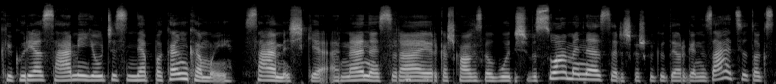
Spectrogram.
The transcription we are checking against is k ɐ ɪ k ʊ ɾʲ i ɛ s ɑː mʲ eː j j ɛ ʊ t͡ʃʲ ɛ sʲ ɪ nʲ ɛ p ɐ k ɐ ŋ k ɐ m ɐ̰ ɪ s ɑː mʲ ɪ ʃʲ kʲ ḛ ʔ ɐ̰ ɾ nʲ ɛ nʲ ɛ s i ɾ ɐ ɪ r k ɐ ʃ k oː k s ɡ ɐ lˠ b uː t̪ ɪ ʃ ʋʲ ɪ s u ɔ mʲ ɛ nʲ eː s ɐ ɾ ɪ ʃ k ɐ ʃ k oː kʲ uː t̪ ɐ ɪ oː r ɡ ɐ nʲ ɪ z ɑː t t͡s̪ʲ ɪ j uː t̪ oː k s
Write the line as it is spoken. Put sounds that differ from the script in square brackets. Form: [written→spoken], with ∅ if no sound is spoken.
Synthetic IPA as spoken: k ɐ ɪ k ʊ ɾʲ i ɛ s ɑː mʲ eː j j ɛ ʊ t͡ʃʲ ɛ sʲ ɪ nʲ ɛ p ɐ k ɐ ŋ k ɐ m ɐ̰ ɪ s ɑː mʲ ɪ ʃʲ kʲ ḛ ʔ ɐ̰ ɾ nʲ ɛ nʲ ɛ s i ɾ ɐ ɪ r k ɐ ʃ k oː k s ɡ ɐ lˠ b uː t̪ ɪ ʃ ʋʲ ɪ s u ɔ mʲ ɛ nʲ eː s ɐ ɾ ɪ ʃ k ɐ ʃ k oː kʲ uː t̪ ɐ ɪ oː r ɡ ɐ nʲ ɪ z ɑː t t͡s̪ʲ ɪ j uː t̪ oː k s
